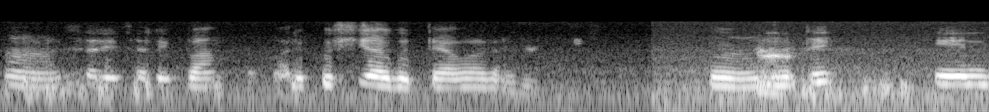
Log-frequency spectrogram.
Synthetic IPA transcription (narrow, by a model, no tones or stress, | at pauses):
ɦaːsɐɾisɐɾibaːɐlikuʂiaːɡut̪ːeɐʋaːɡ̪ɐ | ɦãmɐt̪ːeeːnd̪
